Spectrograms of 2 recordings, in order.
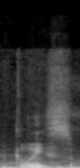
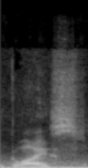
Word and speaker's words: Gliese: to be taking a look at Gliese or glice or Goliath depending on how you would like to pronounce it there's a lot of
